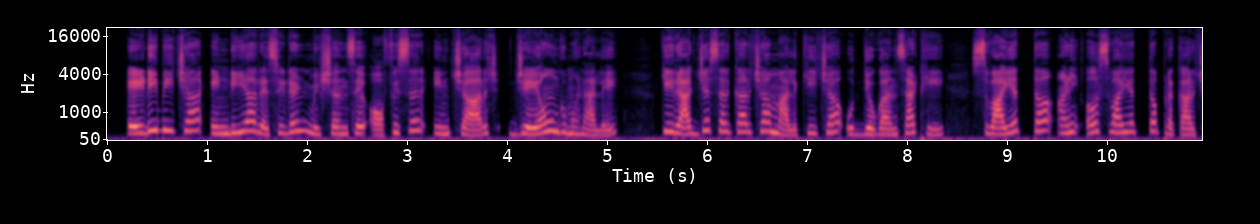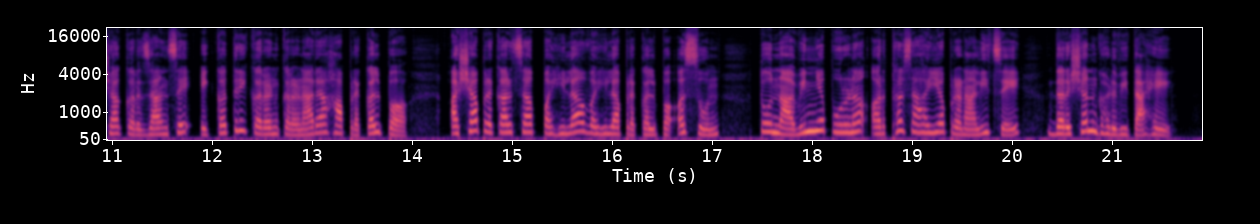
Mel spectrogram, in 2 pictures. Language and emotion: Marathi, neutral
